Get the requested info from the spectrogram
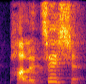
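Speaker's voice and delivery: "Politician" in one go, TI stressed; quick "Politician" peaking on the third syllable. Shown as a demonstration. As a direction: lean on TI in a joined-up "Politician".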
